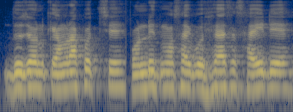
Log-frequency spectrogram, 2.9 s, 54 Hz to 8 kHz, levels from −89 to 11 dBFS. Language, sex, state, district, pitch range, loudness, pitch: Bengali, male, West Bengal, Purulia, 155-165 Hz, -17 LUFS, 160 Hz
